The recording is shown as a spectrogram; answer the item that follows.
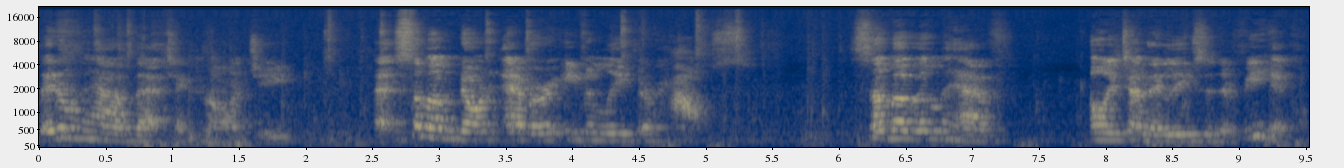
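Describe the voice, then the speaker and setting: Noticeable background noise and audible room echo accompany a woman whose fairly high voice has lively intonation. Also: moderate pace. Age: 80s+. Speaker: resident speaking at public meeting. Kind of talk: public comment at county meeting.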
